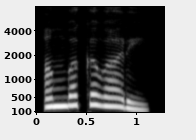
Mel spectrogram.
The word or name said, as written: ಅಂಬಕವಾರಿ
